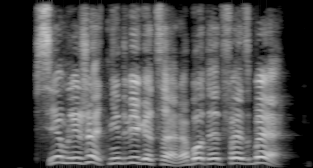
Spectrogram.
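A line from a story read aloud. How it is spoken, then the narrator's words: Loud shouting. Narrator (Russian): громко кричу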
